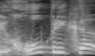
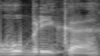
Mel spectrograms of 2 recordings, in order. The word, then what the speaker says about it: rubrica: isso pública e aí pelo critério básicos a palavra terminada em ar a sílaba tônica vai ser o que pessoal a penúltima toda a palavra em português terminada em ar apenas o ar não diga o ditongo qual que é mais uma a sílaba tônica vai ser a penúltima isso é um princípio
